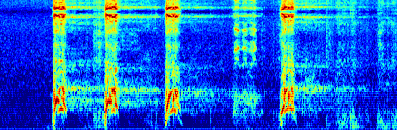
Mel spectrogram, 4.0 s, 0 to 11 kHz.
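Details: Nella, a Finnish Spitz hunting waterfowl and game birds in Inari, Finland, autumn 2010, gives loud, clear barks, four sharp ones spaced about half a second apart with one softer bark between.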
